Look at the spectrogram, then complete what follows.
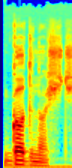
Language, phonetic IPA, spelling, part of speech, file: Polish, [ˈɡɔdnɔɕt͡ɕ], godność, noun, Pl-godność.ogg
